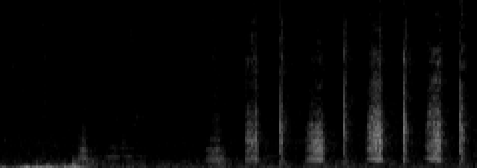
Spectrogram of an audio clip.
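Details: Javan myna song used as a lure for mynas that have stopped singing. A low thump opens the clip, then a quick series of rough, scratchy notes follows, each under a quarter second.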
